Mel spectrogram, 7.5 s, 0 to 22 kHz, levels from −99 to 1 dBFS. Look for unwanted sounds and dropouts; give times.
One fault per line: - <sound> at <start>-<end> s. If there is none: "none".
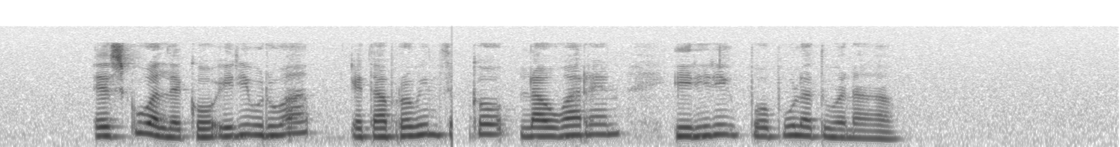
- dropout at 3.0-3.1 s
